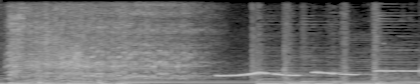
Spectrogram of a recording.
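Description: Cartoon soundtrack: music with a noisy crash-like rush in the first second and a half, then a whistle that rises and falls twice and settles on a held note near the end.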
